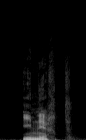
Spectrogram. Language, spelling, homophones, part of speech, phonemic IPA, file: French, inerte, inertent / inertes, adjective / verb, /i.nɛʁt/, Fr-inerte.ogg
- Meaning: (adjective) inert, inactive; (verb) inflection of inerter: 1. first/third-person singular present indicative/subjunctive 2. second-person singular imperative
